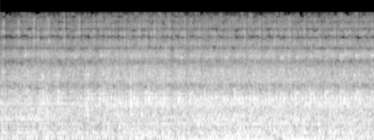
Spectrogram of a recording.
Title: Barulho na Zafira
